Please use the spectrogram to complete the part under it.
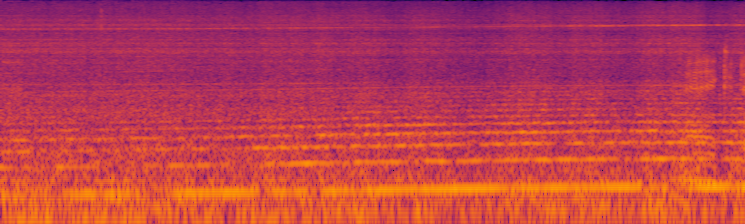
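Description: A Kodiak single-engine propeller plane in a flight simulator drones steadily at high power during its takeoff roll, a loud continuous engine hum with a rising tone and no voices.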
